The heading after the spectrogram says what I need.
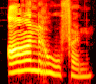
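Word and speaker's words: anrufen: Подивіться уважно на дієслово аруфен аруфен - це означає телефонувати комусь наголос падає на префікс тому ми кажемо unруфн по-третє більшість префіксів в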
